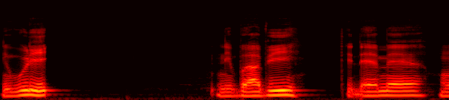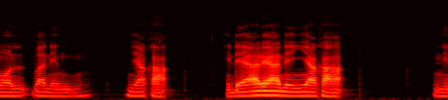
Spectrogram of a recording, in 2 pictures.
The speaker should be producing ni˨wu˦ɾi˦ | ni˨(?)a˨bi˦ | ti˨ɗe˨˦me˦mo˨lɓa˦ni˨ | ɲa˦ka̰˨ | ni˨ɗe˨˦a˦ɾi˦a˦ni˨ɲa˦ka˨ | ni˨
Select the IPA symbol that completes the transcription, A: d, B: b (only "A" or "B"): B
